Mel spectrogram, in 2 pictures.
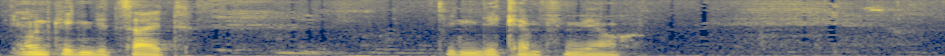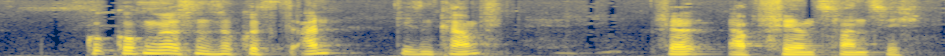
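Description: A man preaching a sermon, moving from quiet asides to loud, emphatic passages and laughing often. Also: mid-range voice, big pitch swings, measured pace, pauses often, breathy edge.

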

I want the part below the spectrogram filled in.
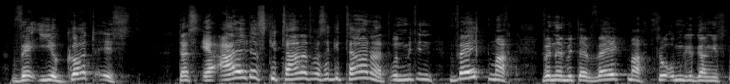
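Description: A man preaching a sermon, moving from quiet asides to loud, emphatic passages and laughing often. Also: sits high.

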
